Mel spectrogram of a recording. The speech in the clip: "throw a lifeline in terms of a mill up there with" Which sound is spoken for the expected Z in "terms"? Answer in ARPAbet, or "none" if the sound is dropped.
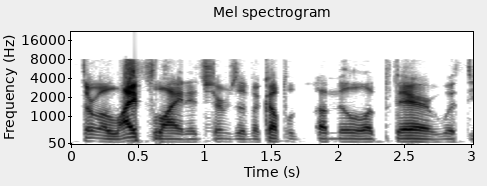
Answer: Z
